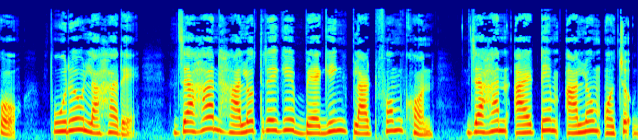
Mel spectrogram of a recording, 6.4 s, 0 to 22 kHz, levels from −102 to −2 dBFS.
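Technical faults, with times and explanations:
Nothing technical stands out in this speech recording; it simply runs along without any fault catching the ear.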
